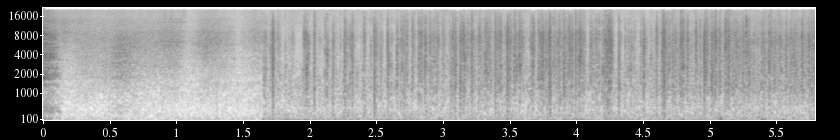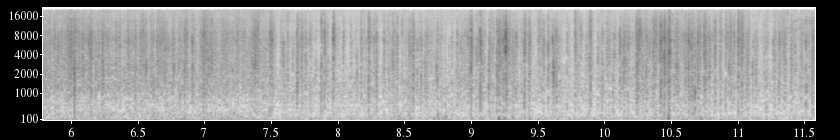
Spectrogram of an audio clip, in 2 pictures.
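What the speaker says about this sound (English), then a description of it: "That is some of the iciest rain" Dense, steady icy rain patters hard on surfaces during below-freezing wild camping, a loud continuous hiss that starts suddenly after a quieter moment.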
